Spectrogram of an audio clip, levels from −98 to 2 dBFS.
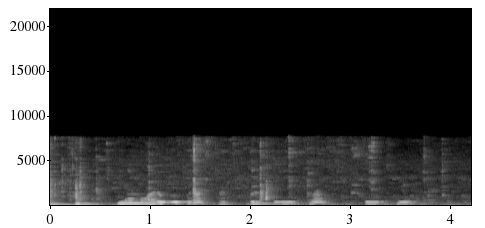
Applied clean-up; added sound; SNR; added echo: classical method log-MMSE.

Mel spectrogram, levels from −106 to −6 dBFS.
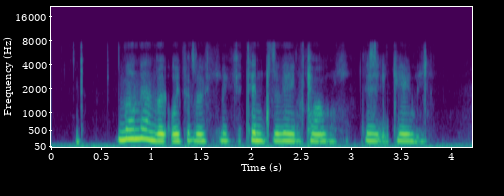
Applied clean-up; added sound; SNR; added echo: neural diffusion model UNIVERSE++.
